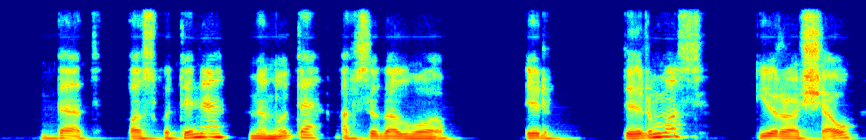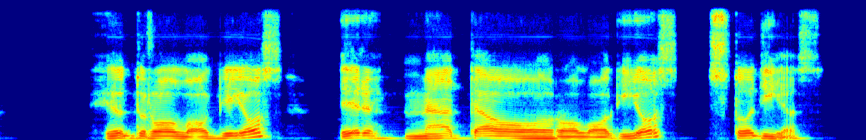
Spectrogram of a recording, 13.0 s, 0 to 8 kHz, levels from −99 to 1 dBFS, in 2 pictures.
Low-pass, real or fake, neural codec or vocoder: 7.2 kHz; fake; codec, 16 kHz, 4 kbps, FunCodec, trained on LibriTTS, 50 frames a second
